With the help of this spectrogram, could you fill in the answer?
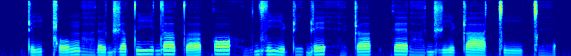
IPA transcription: ʈ iː˩˥ ǁ o˩˥ ŋ a̤˥˩ ɾ ɘ˥˩ d͡ʒ ɐ˥ t̪ iː˥ d ɐː˥ t̪ ɐː˩˥ k ɔː˥ h ṳ˩˥ d͡z iː˥˩ ʈ i̤˥˩ ɖ eː˥ h ɛ̤˨˩ ʈ ɐ˥ | k ɛ˥ ɾ a̤˩˥ d͡ʒ i˨˩ ʈ aː˥˩ ǀ iː˨˩ ǀ ɛ̤˥˩

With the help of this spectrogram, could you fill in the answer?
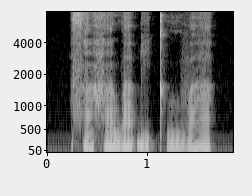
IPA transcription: s ã˨ h ã˦ w a˦ ɓ i˦ kʼ uː˨ β a˨

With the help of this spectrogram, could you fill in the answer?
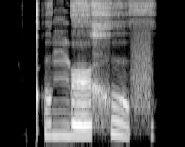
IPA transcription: kʷʼ i ŋ ə˞ x u f

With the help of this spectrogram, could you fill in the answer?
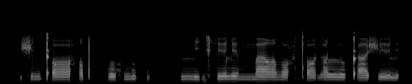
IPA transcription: ʃ ɪ ŋ kʼ ɑː h ɔ tˤ kː o x ŋ u p | lː i ɡ h ɪː l ɪː mː aː ðˤ ʊ x tʼ ɑ ɡ ɑ lː o kʼ a ʃ ɪː l

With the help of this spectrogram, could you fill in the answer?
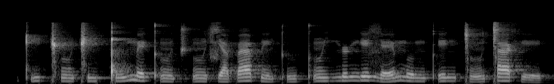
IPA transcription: kʼ i˨˩ ǁʰ õ˨˩ ǁ i˨˩ ǃ u˩˥ m ɛ˩˥ kʼ õ˨˩ t͡ʃʼ õ˨˩ ɕ a˨˩ p a˦ p ẽ˨˩ kʼ u˨˩ kʼ õ˦ j ŋ ə˞˦ ŋ e˦ ɮ ɛ˩˥ m o˦ ŋ pʼ e˦ ŋ ǀ õ˩˥ ǀ a˦ x e˨˩

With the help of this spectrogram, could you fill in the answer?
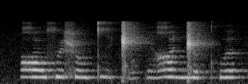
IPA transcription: ʁ ɔ sʷ ɛ ʂ o u̯ tʷ e̤ ɡ͡ǁ ɔ̤ p ɛ̤ ʁ ə ŋ͡ǁ ɵ kʷʰ ə

